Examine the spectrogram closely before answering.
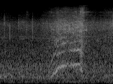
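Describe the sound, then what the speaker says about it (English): A single quick zip on a one-person bivy tent, close and crisp, pulled in one rising stroke lasting under a second with no other sounds. "You have a top zipper"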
